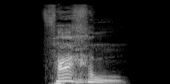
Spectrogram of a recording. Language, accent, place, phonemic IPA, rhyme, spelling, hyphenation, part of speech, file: German, Germany, Berlin, /ˈfaxən/, -axən, fachen, fa‧chen, verb, De-fachen.ogg
- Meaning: to kindle, ignite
